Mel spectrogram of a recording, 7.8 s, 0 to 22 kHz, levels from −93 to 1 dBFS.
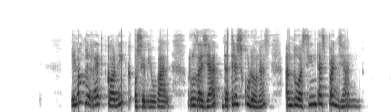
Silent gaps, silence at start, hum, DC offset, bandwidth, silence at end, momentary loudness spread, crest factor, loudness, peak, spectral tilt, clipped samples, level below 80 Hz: none; 1.45 s; none; under 0.1%; 7.6 kHz; 0.6 s; 8 LU; 16 dB; -17 LUFS; -2 dBFS; -6 dB/octave; under 0.1%; -56 dBFS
